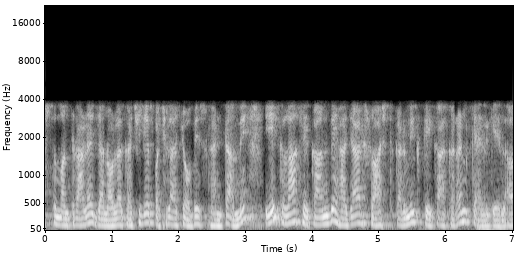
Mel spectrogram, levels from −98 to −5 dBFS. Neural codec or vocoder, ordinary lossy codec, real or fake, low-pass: codec, 44.1 kHz, 7.8 kbps, DAC; Opus, 24 kbps; fake; 3.6 kHz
